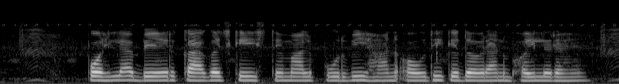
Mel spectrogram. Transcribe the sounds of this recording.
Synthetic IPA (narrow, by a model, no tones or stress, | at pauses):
pəɦilabeɾkaɡəd͡ʒkeɪst̪emaːlpuɾbiɦanɔʊd̪ʱiked̪ɔwɾaːnbʱəɪlɾəɦẽ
